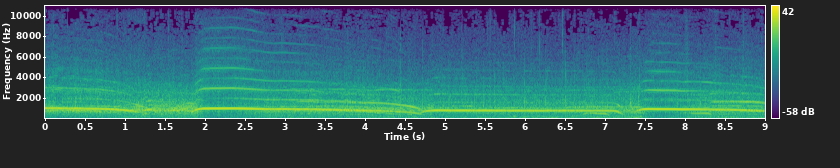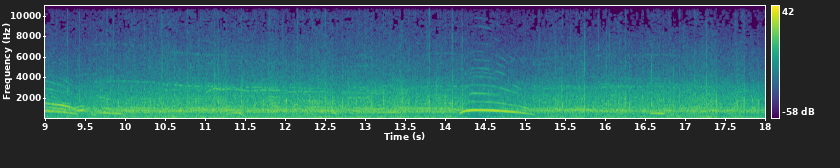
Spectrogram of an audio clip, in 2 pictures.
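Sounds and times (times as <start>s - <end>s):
fans shouting: 0.0s - 18.0s
stadium crowd cheering: 0.0s - 18.0s.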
